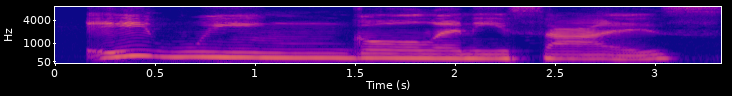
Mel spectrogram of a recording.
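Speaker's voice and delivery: slow, languid. Repeating the game phrase as directed by another player, slow and languid. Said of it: "say it like more languid".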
